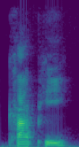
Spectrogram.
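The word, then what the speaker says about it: kape: a really really good copy but it's pronounced it's spelled k-a-p-e copy and it means coffee now in Spanish you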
